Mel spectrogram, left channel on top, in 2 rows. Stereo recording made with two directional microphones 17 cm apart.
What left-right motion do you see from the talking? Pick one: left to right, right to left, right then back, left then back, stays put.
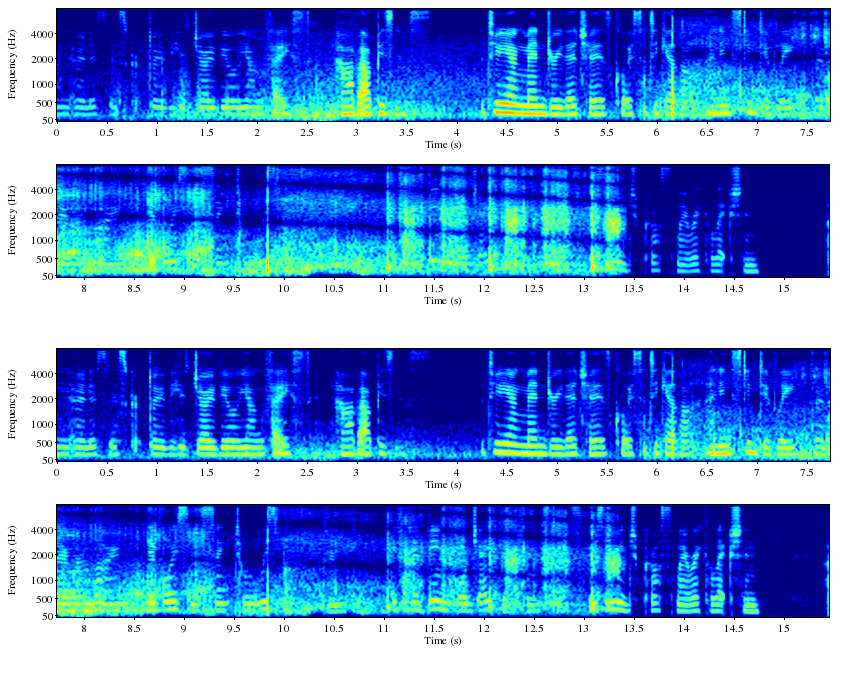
left then back.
